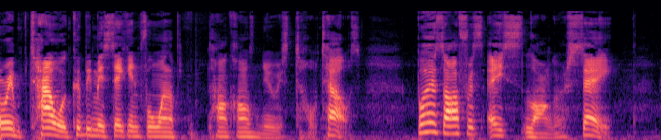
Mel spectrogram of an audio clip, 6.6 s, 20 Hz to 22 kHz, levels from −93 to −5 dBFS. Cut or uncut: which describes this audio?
uncut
